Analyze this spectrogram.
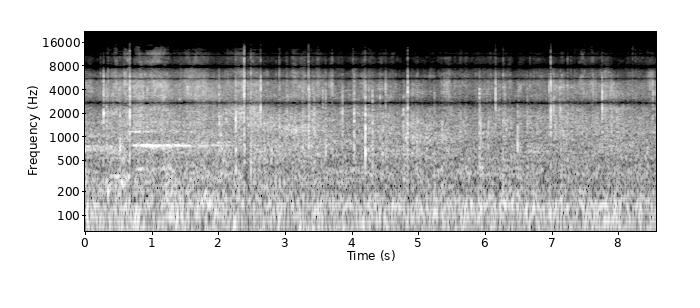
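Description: Ice hockey play on a rink: skate blades scraping the ice under a steady rink noise, with sharp clacks of sticks and puck scattered throughout.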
